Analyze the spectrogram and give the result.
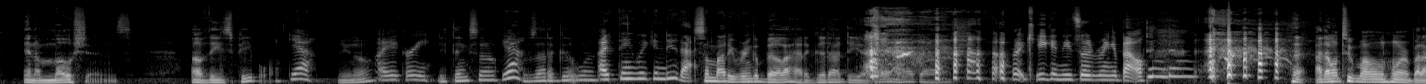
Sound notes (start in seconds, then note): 10.4 laughs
